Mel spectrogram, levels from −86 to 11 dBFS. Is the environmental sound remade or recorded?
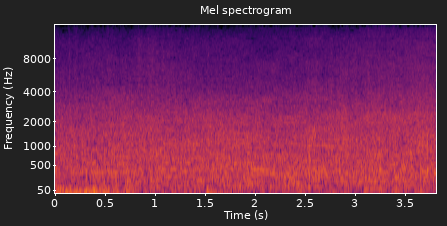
remade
